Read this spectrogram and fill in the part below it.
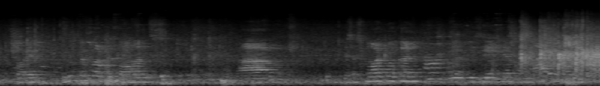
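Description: Young performers speak loudly in a large echoing hall.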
